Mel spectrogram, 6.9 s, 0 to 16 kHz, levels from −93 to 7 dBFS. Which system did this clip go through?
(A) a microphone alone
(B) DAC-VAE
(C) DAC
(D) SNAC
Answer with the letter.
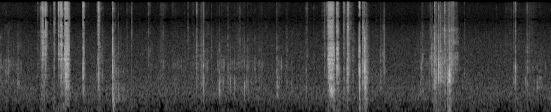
A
